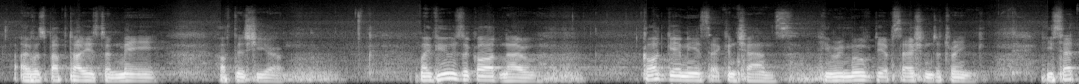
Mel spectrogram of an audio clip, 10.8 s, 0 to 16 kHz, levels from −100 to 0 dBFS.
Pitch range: 110-125 Hz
